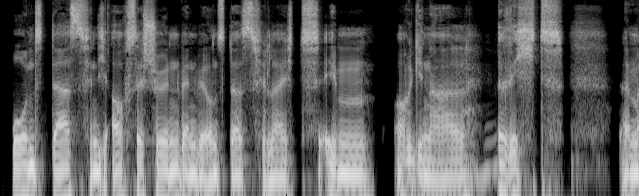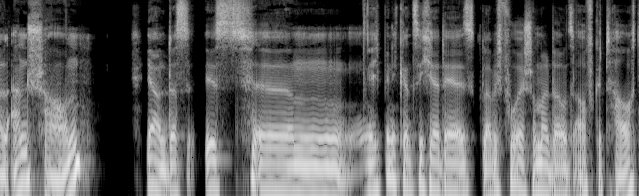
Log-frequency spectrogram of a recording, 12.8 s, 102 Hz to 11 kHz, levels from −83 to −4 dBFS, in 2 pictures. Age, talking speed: 40-59, 170 wpm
